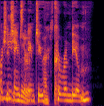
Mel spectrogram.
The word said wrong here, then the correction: corundum: I would love some corundum. I said it wrong the first time.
